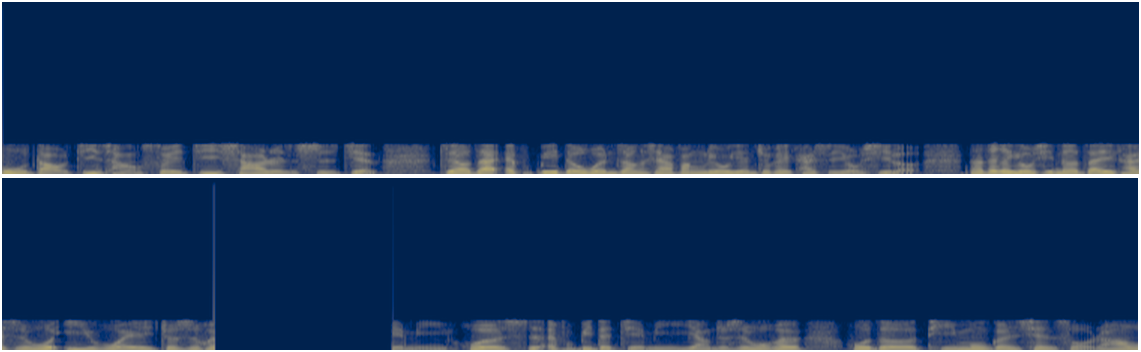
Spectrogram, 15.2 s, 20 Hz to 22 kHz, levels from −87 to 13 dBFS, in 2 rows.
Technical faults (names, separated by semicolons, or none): audio dropout to silence; short concealed packet loss; short stall from a late packet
